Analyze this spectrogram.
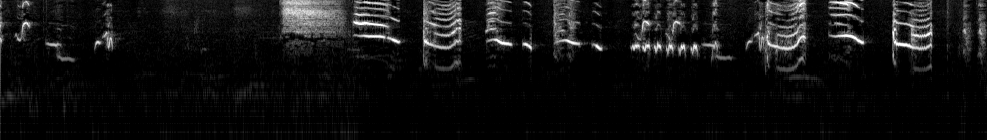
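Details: Fighting song of an Oriental magpie-robin aimed at rousing rivals: varied whistled notes, descending slurs and rattling buzzy phrases in rapid succession, briefly interrupted by a loud hissing rustle.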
